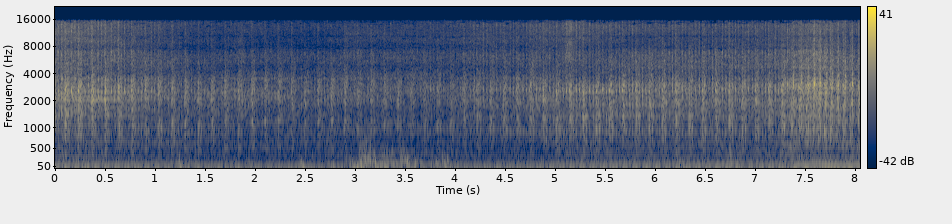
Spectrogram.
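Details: VW Golf 4 TDI 116 hp AJM diesel idling with a deep, regular knock three to four times a second; cause was rod bearing failure, ended with a new engine.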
